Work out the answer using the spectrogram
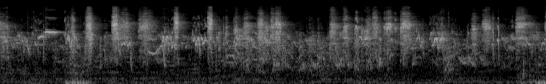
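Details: Budgies in full chatter for lonely birds: thick, high, scratchy warbling with rapid clicks and short squeaky notes running without a break, a faint low bump now and then.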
